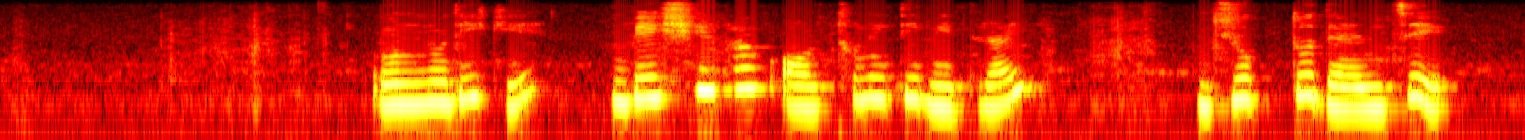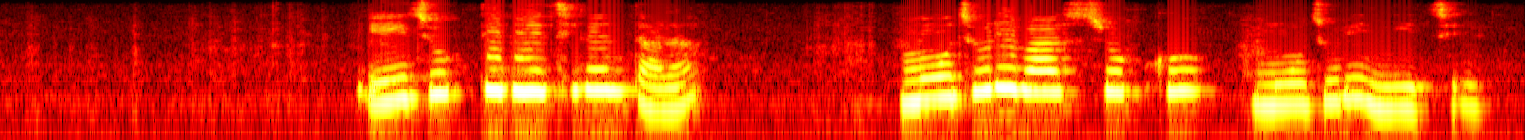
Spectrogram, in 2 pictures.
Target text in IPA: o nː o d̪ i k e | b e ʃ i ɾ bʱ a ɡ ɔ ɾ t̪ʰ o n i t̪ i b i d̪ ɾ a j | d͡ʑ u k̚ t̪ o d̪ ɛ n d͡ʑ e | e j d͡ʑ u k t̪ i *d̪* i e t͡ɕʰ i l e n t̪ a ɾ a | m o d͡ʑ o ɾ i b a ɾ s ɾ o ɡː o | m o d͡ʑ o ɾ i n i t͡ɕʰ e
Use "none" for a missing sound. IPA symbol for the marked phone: d̪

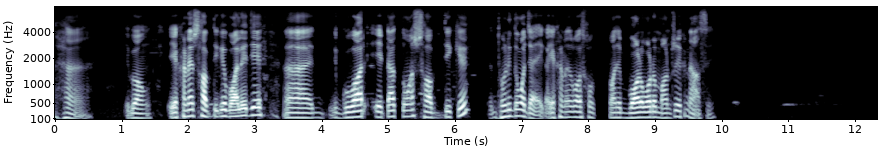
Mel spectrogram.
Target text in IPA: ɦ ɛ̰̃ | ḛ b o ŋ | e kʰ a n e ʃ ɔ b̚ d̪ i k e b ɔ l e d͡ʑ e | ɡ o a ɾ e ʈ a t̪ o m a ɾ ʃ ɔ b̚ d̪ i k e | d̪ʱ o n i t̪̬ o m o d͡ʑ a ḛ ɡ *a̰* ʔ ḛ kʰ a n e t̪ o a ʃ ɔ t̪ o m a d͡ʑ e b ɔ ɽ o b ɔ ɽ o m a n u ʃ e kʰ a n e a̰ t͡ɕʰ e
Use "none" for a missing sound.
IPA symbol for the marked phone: a̰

